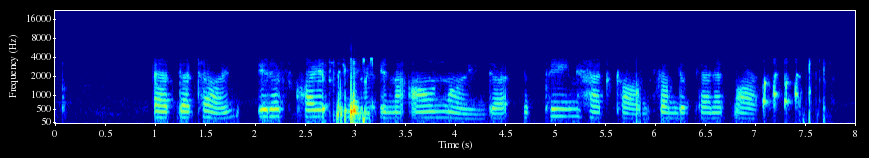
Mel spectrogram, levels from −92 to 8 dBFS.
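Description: GSM full-rate codec coloring throughout this speech recording: the coder rebuilds the voice from a vocal-tract filter and sparse, regularly spaced pulses, giving a plainly audible buzzy, gravelly texture. The narrow band of about 300 Hz to 3.4 kHz and the character of the damage fit the 13 kbps full-rate coder. GSM bit errors occur at 2.68–3.20 s, 5.79–5.94 s and 7.44–7.80 s, where corrupted filter, pitch and gain values reach the decoder and break the voice into squawks, pops and gargling, frame by frame.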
